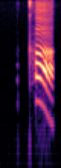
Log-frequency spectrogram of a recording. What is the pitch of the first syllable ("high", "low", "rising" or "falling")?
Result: falling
